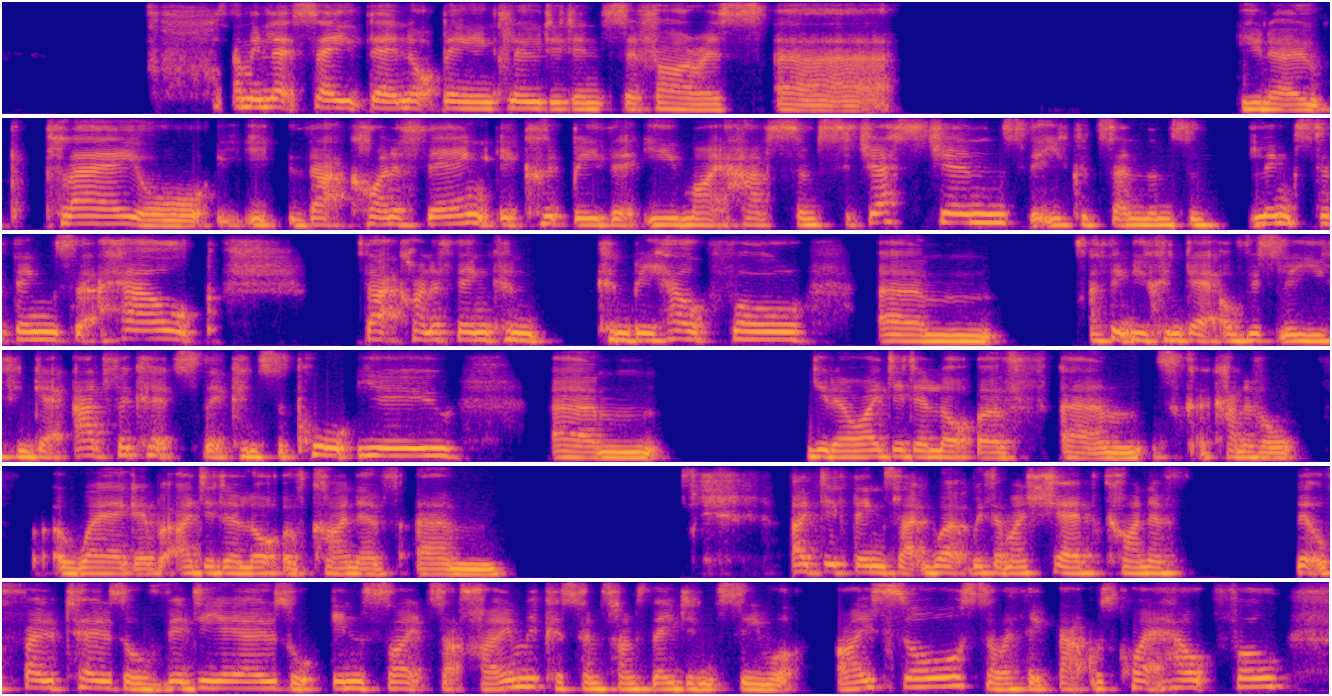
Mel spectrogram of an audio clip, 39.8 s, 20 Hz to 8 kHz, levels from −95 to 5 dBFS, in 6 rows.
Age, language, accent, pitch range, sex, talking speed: 30-49, English, British, 160-195 Hz, female, 185 wpm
